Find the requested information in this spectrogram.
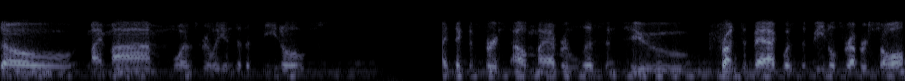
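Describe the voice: A man talks at a medium pitch and moderate pace with fairly even intonation and a slightly husky edge, in a dry, close sound with no echo.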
